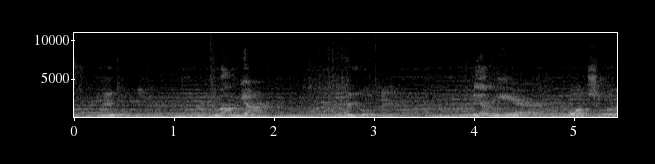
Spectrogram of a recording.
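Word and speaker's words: Mjölnir: It's pronounced Mjolnir.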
